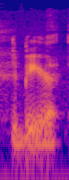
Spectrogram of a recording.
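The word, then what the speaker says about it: DeBoer: They fired their coach, hired how do you pronounce his name from the Sharks? DeBeer.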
